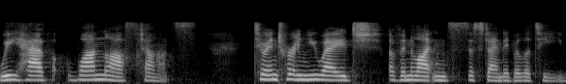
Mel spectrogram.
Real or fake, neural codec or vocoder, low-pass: fake; codec, 16 kHz in and 24 kHz out, 0.6 kbps, FocalCodec, streaming, 2048 codes; 7.2 kHz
